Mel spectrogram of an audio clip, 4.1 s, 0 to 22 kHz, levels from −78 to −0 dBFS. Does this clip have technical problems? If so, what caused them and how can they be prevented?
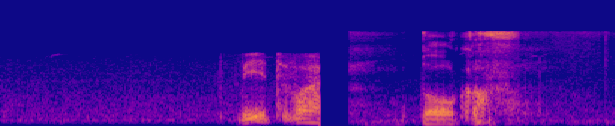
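Yes. From 0.00 to 2.32 s the speech is dull and boxy, with nothing above 3.8 kHz and a faint added noise floor, at roughly the same level. A 200 ms silence marks the switch at 2.32 s, where full bandwidth returns. This is likely an input switched to a poorer device. Fixing the recording input in the system settings and disabling automatic device switching prevents it.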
